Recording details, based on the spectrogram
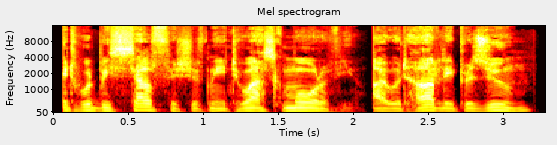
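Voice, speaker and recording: An actor playing a composed, scholarly elven mage in a video game, speaking in a formal, measured, quietly judgmental way. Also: male voice, on the low side, no echo, studio quality, natural voice. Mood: grave, reflective. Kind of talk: video game character dialogue.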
